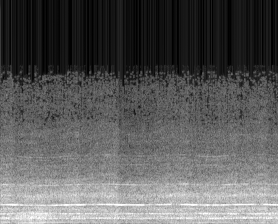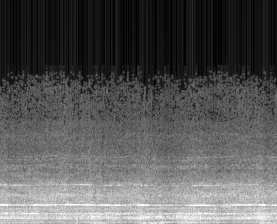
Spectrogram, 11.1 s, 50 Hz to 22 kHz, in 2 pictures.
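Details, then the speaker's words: Vorwerk VK 117-1H upright vacuum running, motor bearing somewhat dry: steady whine with irregular low fluttering from a loose air flap flapping back and forth. "Yes, there's some strange noises coming from the flap here. It's like this going, and that's why it makes that."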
